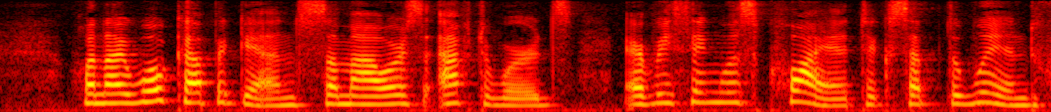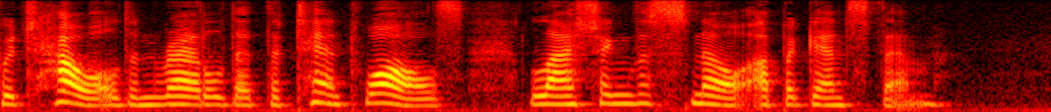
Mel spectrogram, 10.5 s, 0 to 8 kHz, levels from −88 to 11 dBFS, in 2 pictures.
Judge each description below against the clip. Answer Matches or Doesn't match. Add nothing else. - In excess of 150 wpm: Matches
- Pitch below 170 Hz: Doesn't match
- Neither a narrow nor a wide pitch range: Matches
